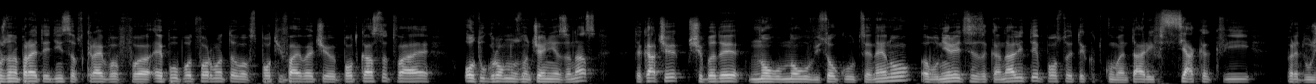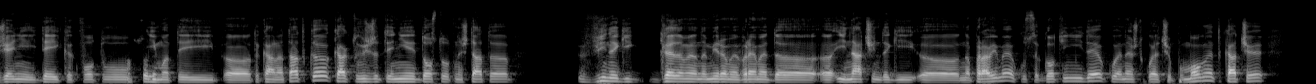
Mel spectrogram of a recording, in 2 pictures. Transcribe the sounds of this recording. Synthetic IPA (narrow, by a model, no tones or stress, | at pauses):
ɔʒɛd̪ənɐpɾavit̪ɛːd̪insɐpskɾajpvɐfɛpəlˠplˠɐt̪fɔɾmət̪əvɐfspɔt̪ifajvɛt͡ʃɛpɔt̪kast̪ət̪ovaɛ | ot̪oɡɾɔmnoznɐt͡ʃɛniɛzɐnas | t̪ɐkat͡ʃɛʃɛbɤd̪ɛmnɔɡʊmnɔɡʊvisɔkoːt̪sɛnɛnoɐbʊniɾəjt̪ɛ̥sɛzɐkɐnalit̪ɛpɔst̪vɐjt̪ɛkt̪o̥komɛnt̪aɾifsʲjakəkvi | pɾɛd̪lˠoʒɛnʲiəid̪ɛikɐkvɔt̪oimɐt̪ɛiət̪ɐkanɐt̪at̪ə̥kəkak̚t̪oviʒd̪ət̪ɛniɛd̪ɔst̪əot̪nɛʃt̪at̪ə | vinəɡʲiɡlɛd̪ɐmɛnɐmiɾɐmɛvɾɛmɛd̪ɐinat͡ʃind̪ɐɡʲiənɐpɾavimɛɐkosɐɡɔt̪iniːd̪ɛjəɐkoɛnɛʃt̪o̥koɛt̪ʊʃɛpomɔɡnɛt̪ɐ̥kat͡ʃɛ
